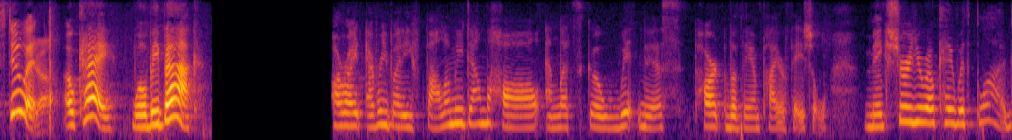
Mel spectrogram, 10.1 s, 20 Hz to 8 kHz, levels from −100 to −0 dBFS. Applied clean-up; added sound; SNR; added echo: none; none; none; none.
